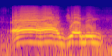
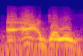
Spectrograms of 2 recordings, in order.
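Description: First: A long vowel precedes a softened second glottal stop. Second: Two full glottal stops open the word. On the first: A two-count alif is inserted and the second hamza eased. "يقرأ بالتسهيل وله إدخال، يثبت ألفا بمقدار حركتين فقط" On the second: It is read as a question with both hamzas kept. "بالتحقيق، فيقرؤون"

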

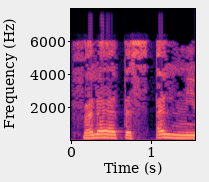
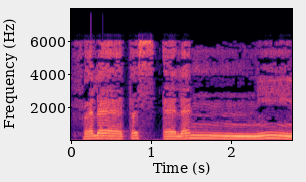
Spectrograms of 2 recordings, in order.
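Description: First: The n is single and the l has i. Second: The n is doubled and the l has a.

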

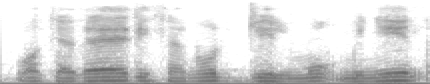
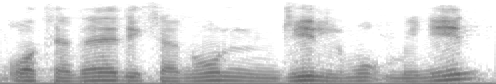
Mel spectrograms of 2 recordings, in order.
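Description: First: The verb is said with a doubled j. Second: The verb is said with an n before j. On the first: The verb is past passive: the believers were saved. "القراءة الثانية" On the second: The verb is present tense: we save the believers. "قراءة"

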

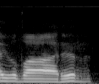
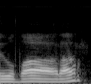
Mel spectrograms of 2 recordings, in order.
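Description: First: The vowel before the final r is i. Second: The vowel before the final r is a. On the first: The scribe and witness must not cause harm. "إذا أراد الفاعل يقول" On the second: The scribe and witness must not be harmed. "لو أراد المفعول"

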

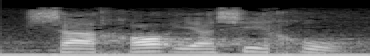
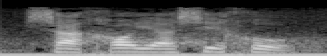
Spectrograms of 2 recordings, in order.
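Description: No difference in how they are said.

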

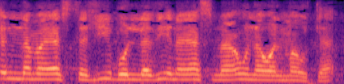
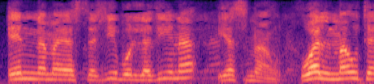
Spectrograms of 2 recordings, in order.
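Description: First: It runs on without a pause after يسمعون. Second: It stops with a pause after يسمعون. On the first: The dead are among those who hear and respond. The speaker calls it wrong. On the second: Only the living who hear respond; the dead are raised later. The speaker calls it right.

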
